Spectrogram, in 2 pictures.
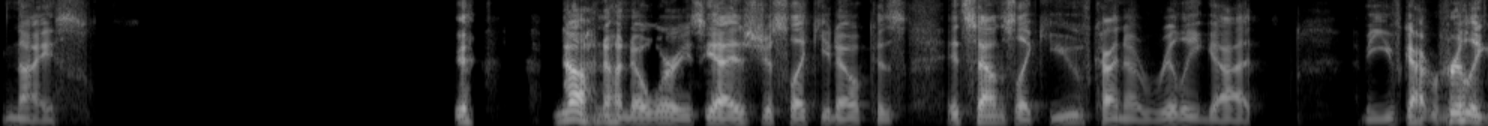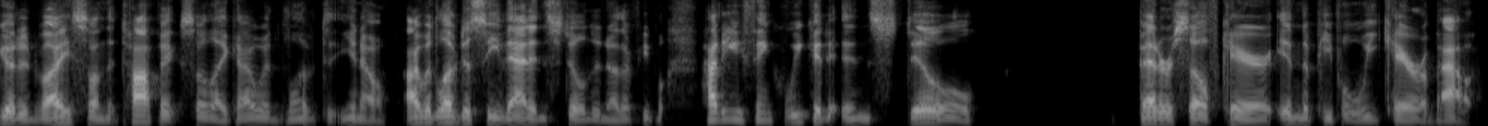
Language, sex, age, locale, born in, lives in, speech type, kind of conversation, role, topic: English, male, 40-44, en-US, United States, United States, conversation, podcast, host, Why is it important to find a self-care routine that works for you?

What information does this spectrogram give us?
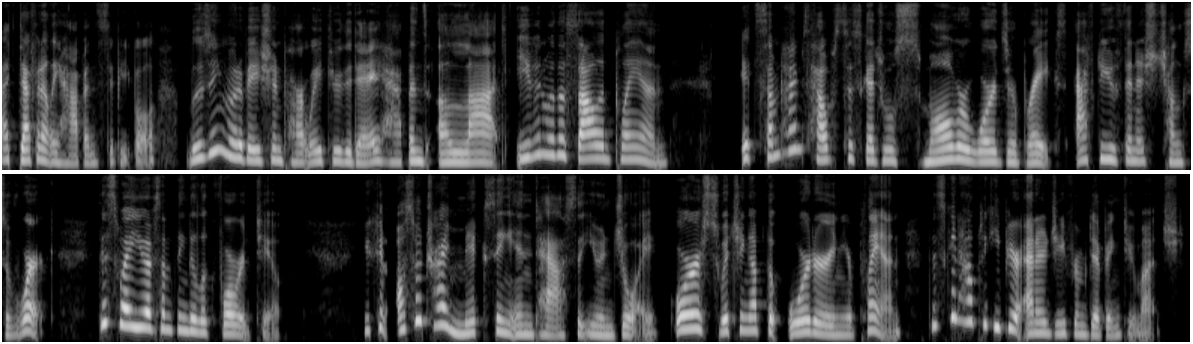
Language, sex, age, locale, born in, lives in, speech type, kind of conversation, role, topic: English, female, 25-29, en-US, United States, United States, read, expert-assistant, expert, Why is it important to manage time wisely?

